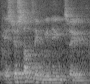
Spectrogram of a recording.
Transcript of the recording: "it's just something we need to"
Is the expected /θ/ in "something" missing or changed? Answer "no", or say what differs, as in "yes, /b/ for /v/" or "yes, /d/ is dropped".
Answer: no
